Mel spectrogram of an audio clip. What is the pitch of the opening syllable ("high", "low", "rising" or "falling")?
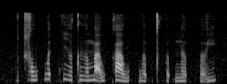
rising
